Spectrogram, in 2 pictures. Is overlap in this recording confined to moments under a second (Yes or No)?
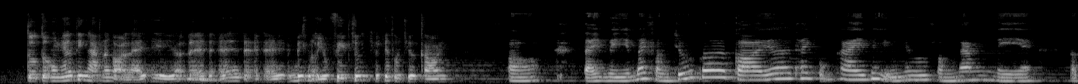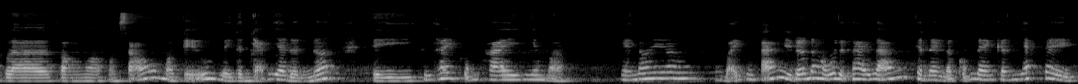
Yes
